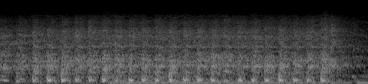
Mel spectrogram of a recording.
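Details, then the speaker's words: 1998 Camaro LS1 after garage flood: starter cranks steadily about three and a half turns a second, never fires; fuel pump switch and fuse had been underwater, cutting pump power. "okay well we're getting no nothing from that ah okay this might be a disaster sounds like you're just blowing a fuse or something"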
